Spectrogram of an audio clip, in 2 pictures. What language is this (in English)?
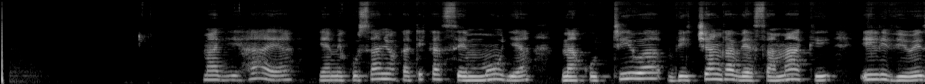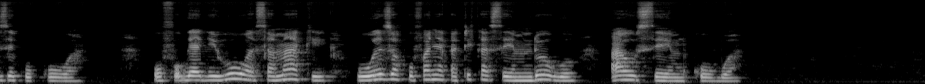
Swahili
